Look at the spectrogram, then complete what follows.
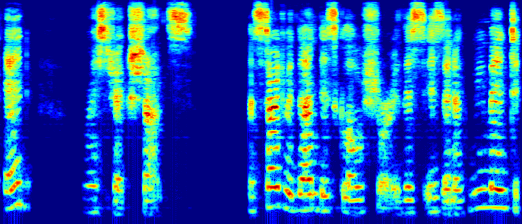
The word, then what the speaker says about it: non-disclosure: Pronunciation wise, I'll start with none which is short a vowel sound and then this this yeah this which is a short e sound and glow which has a tip thong sound o and it ends with your jour voiced sound here. So this is non-disclosure.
